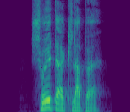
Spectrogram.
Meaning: epaulette, shoulderboard, shoulder board
- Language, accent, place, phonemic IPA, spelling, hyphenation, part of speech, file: German, Germany, Berlin, /ˈʃʊltɐˌklapə/, Schulterklappe, Schul‧ter‧klap‧pe, noun, De-Schulterklappe.ogg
